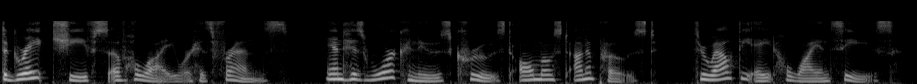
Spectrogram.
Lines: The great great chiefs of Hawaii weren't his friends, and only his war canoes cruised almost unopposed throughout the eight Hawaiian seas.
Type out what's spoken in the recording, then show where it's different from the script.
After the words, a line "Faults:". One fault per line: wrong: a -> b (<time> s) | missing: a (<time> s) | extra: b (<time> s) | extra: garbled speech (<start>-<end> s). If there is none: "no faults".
The great chiefs of Hawaii were his friends, and his war canoes cruised almost unopposed throughout the eight Hawaiian seas.
Faults:
missing: great (0.5 s)
wrong: weren't -> were (1.7 s)
missing: only (3.5 s)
